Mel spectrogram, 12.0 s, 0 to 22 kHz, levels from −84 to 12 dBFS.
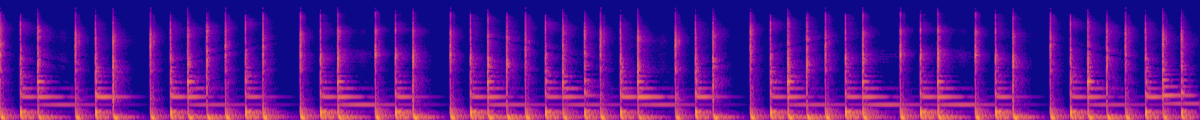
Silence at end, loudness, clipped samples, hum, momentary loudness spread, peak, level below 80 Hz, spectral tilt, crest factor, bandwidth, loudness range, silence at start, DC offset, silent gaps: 0 s; -20 LUFS; under 0.1%; none; 5 LU; 0 dBFS; -30 dBFS; -4.5 dB/octave; 20 dB; 15 kHz; 1 LU; 0 s; under 0.1%; none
